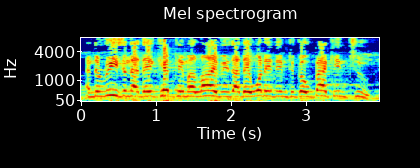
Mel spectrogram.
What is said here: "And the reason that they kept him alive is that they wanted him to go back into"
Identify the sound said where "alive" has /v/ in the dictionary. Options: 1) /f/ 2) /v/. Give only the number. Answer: 2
